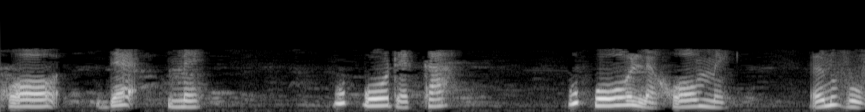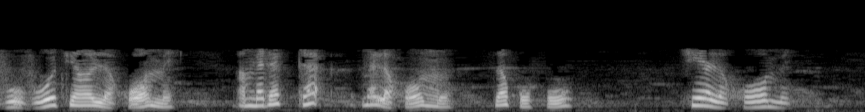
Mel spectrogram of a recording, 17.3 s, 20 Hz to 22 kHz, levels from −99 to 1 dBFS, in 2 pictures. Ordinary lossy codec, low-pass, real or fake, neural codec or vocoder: MP3, 16 kbps; 3.6 kHz; real; none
